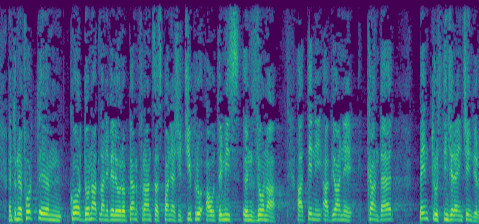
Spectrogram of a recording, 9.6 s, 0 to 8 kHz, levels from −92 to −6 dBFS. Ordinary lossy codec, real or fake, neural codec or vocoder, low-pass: none; real; none; none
